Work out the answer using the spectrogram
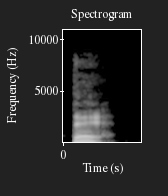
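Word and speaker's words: day (δέ): 一章六节，只要这两个字其实希腊文读作 day，英文翻译作 but，中文解释作但是。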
